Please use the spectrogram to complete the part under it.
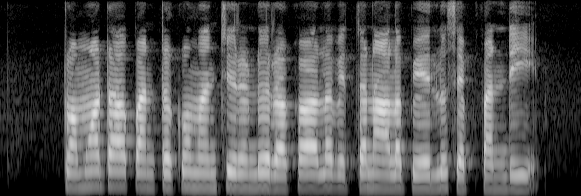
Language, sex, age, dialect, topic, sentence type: Telugu, female, 25-30, Southern, agriculture, question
